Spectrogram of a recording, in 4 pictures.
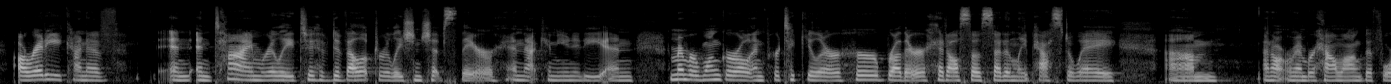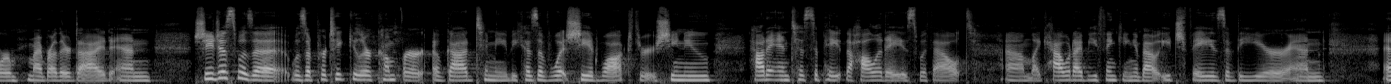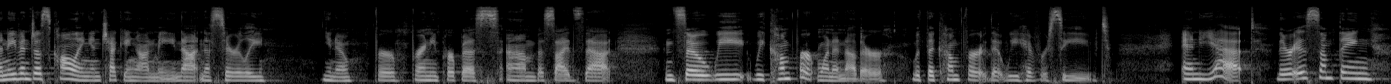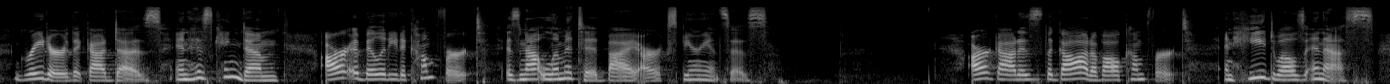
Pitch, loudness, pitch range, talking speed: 200 Hz, -26 LUFS, 185-225 Hz, 160 wpm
